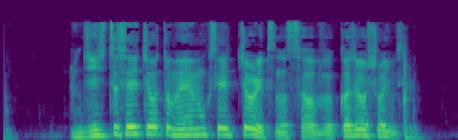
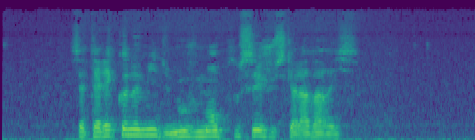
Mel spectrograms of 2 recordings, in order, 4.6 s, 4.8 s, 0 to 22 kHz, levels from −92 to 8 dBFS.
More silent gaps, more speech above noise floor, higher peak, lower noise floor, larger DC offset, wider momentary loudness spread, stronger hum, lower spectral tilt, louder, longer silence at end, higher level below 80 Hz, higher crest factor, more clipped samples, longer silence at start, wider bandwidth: neither; first, 42 dB vs 28 dB; first, -2 dBFS vs -6 dBFS; first, -60 dBFS vs -48 dBFS; neither; about the same, 9 LU vs 11 LU; neither; about the same, -5.5 dB/octave vs -5.5 dB/octave; first, -18 LUFS vs -21 LUFS; second, 0.4 s vs 0.8 s; second, -58 dBFS vs -48 dBFS; about the same, 16 dB vs 16 dB; neither; about the same, 0.05 s vs 0.05 s; second, 11.5 kHz vs 16.5 kHz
